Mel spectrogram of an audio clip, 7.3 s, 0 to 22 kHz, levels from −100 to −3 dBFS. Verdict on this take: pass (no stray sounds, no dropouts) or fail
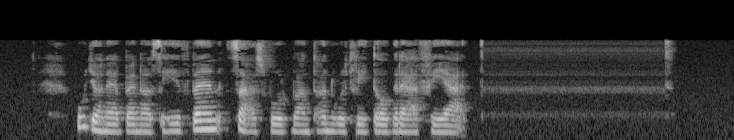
pass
